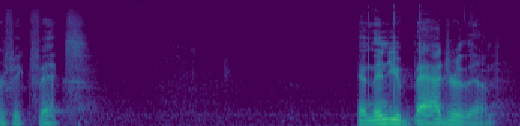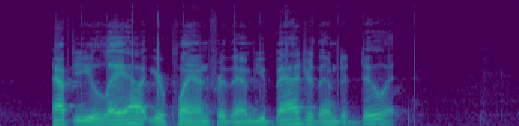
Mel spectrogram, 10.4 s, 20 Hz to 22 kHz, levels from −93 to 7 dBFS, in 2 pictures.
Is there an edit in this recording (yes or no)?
no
